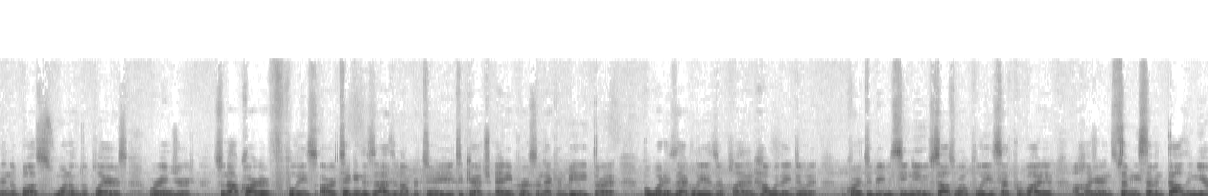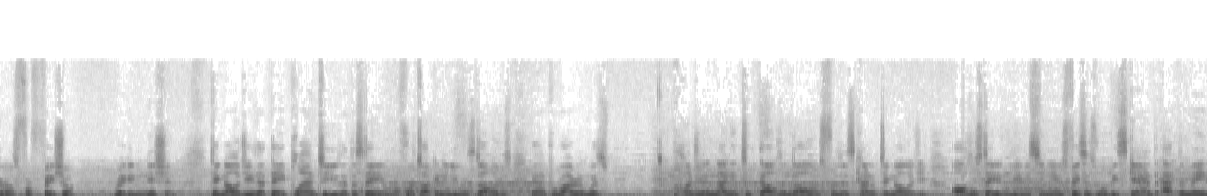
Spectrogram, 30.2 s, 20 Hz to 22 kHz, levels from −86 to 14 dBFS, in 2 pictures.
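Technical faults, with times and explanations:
Throughout, channel delay (comb filtering): one side trails the other by around 20 ms, and when they're folded to mono the shared content cancels at evenly spaced frequencies, starting down around 20 Hz. With a delay that long, everything sounds rough and slightly doubled.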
